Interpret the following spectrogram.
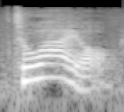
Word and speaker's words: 좋아요: 좋아요. 고노 히읗 받침 히읗가 기때 우시로니 이응 音が出ない이응が来ました。その時、このヒュンの音がなくなって発音すると、これが 시옷 오도가 낫고 낫대 좋아 요니 나는 데스네.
